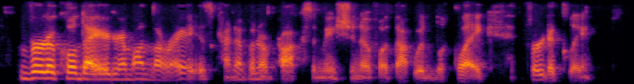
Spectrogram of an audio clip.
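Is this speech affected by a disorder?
No.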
